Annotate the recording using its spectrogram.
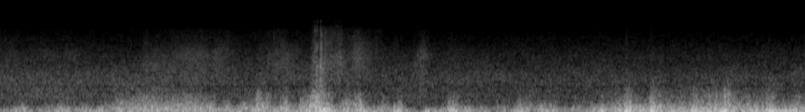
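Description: Wind buffeting the microphone in uneven gusts, a low rumbling rush that rises and falls.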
